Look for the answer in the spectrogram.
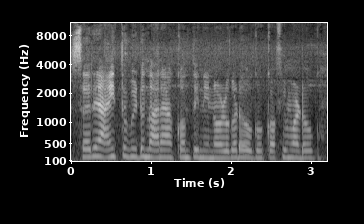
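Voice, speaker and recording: A man's voice: fairly high pitch, flat delivery, fast talker, lo-fi sound, slight background noise, natural voice. A man voicing an impatient young husband in a comedy cartoon, giving bossy commands.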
